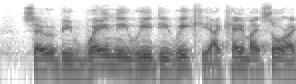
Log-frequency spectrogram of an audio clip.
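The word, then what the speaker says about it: veni, vidi, vici: I was taught Latin we were taught to pronounce the v as a w so it would be wany weedy weaky I came I saw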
